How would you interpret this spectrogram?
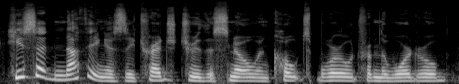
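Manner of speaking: usual speaking voice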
